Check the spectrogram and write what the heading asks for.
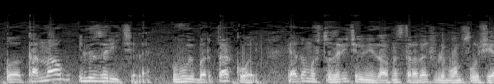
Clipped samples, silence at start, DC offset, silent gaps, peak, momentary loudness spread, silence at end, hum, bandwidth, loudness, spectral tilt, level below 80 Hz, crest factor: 0.7%; 0 s; 1%; none; 0 dBFS; 5 LU; 0 s; none; 8 kHz; -11 LUFS; -8 dB/octave; -32 dBFS; 10 dB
